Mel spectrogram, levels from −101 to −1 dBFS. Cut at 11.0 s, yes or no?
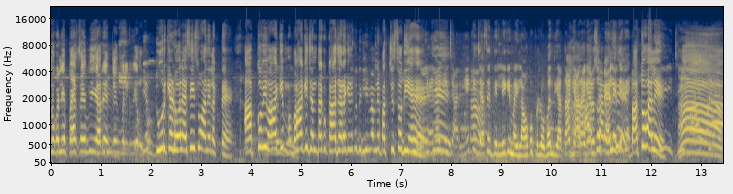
no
